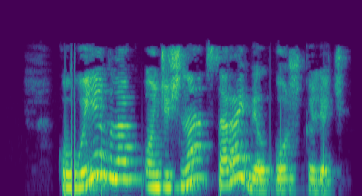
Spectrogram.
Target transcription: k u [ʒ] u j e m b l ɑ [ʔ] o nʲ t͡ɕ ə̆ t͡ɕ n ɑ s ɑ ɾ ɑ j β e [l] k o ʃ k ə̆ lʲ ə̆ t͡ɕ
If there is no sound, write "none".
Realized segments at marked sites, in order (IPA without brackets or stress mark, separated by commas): ɣ, k, l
